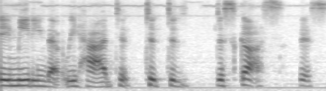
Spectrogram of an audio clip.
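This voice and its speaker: A woman with a fairly low pitch talks at a moderate pace over a quiet background. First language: Spanish. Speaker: museum collections staff. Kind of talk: livestream museum tour Q&A. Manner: casual, many fillers and restarts.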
